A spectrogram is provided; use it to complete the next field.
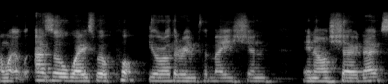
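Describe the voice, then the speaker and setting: A woman speaks with a British accent. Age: 60s. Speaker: podcast host. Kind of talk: interview.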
